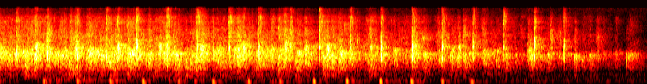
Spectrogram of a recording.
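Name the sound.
applause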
